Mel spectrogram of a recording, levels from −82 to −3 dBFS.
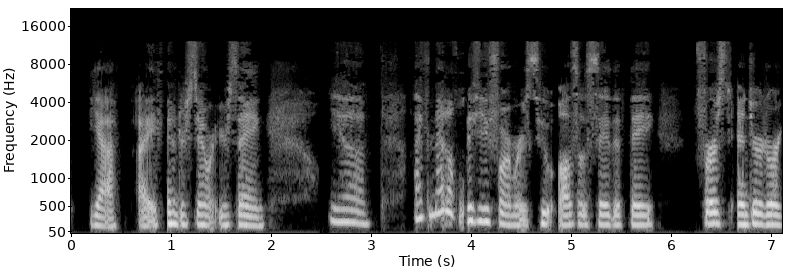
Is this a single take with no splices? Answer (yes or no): no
